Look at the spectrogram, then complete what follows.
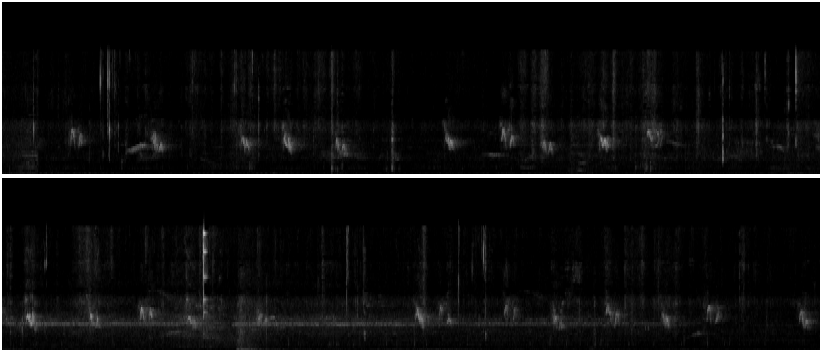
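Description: Small birds chirping, short high calls repeating about twice a second. A thin steady high tone runs for about five seconds in the middle, and there is a single knock about ten seconds in.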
